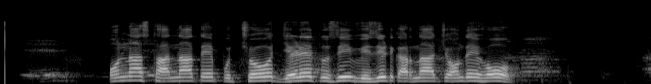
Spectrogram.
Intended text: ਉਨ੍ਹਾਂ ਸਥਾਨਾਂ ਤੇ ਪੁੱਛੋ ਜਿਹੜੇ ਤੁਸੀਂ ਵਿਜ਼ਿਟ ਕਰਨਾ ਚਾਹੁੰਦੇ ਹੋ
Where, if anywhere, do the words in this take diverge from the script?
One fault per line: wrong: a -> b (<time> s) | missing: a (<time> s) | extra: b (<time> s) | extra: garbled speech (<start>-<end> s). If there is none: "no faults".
no faults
